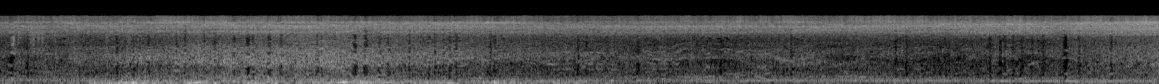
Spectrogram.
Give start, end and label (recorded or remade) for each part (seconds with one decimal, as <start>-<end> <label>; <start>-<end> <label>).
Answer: 0.0-11.6 remade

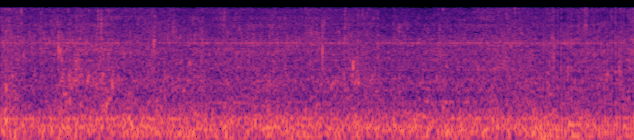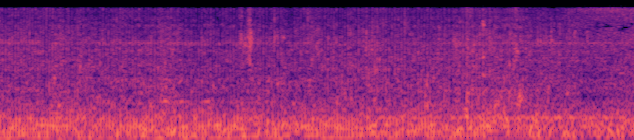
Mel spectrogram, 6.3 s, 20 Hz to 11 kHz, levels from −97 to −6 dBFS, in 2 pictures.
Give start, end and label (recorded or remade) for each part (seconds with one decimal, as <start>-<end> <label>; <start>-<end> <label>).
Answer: 0.0-2.7 recorded; 2.7-5.8 remade; 5.8-6.3 recorded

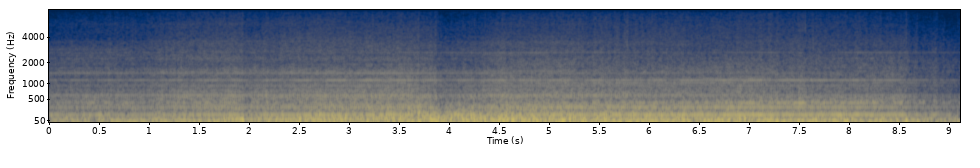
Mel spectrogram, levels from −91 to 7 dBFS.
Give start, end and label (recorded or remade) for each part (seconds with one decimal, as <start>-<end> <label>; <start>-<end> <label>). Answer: 0.0-9.1 recorded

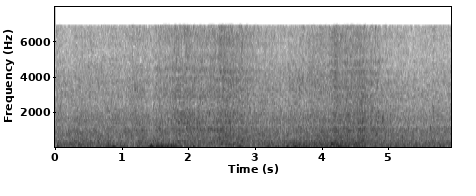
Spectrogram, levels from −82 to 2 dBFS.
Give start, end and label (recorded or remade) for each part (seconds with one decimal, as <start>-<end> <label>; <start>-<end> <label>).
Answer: 0.0-1.4 recorded; 1.4-3.8 remade; 3.8-4.2 recorded; 4.2-5.5 remade; 5.5-5.9 recorded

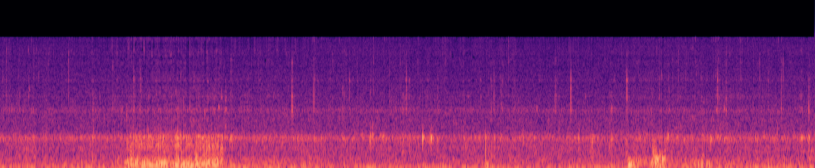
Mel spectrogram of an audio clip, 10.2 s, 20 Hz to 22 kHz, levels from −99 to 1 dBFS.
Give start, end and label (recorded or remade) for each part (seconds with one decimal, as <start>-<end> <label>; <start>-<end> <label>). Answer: 0.0-0.9 recorded; 0.9-3.9 remade; 3.9-5.6 recorded; 5.6-7.7 remade; 7.7-10.2 recorded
